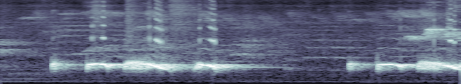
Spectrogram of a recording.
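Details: Coo of a female spotted dove calling for a male, played to stir a decoy bird. Two coo phrases about three seconds apart, each a short note followed by a longer wavering hoot, with light chirps behind.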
